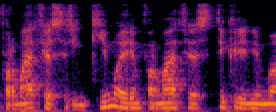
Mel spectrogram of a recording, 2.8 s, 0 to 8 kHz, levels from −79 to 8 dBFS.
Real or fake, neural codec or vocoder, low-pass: real; none; 7.2 kHz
